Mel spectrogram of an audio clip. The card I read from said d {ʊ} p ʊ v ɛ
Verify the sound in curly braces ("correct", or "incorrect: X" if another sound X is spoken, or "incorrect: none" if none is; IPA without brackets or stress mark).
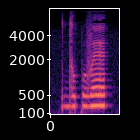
correct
